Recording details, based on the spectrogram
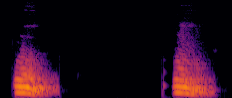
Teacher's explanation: आप जब उ का उच्चारण करते हैं तब आपके ओष्ठ उ हो जाते हैं, ओठों से वो उच्चारण होता है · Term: ओष्ठ्य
